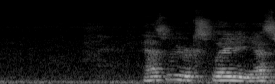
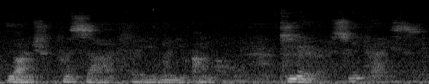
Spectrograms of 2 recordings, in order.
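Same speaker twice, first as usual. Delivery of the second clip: soothing mother; 6 semitones lower than usual. Acted.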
